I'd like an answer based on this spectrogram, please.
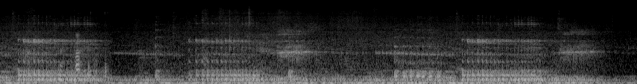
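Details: A koala's deep, rasping, snore-like bellow pulses in bursts, a warning that this tree is its own and others should keep away, a form of territorial marking.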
